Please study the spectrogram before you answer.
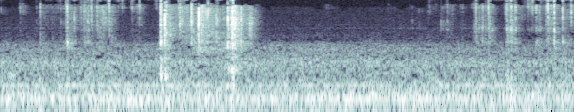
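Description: A craft knife scrapes and cuts the scored surface of a solid blue-and-white striped bar soap held in hand, chipping off crunchy flakes. Dry, bright crackling scrapes come in quick bursts, loudest in the middle, fading, then returning near the end over a faint steady low hum.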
